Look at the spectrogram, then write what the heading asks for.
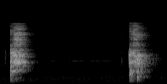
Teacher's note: ಇಲ್ಲಿ ವೈಬ್ರೇಷನ್ ಬರಬಾರ್ದು. ಒಂದು ವೇಳೆ ವೈಬ್ರೇಷನ್ ಬರ್ತಾ ಇದೆ ಅಂದ್ರೆ ನೀವು ಆ ಸೌಂಡನ್ನು ತಪ್ಪಾಗಿ ಹೇಳ್ತಾ ಇದ್ದೀರಾ ಅಂತ ಅರ್ಥ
